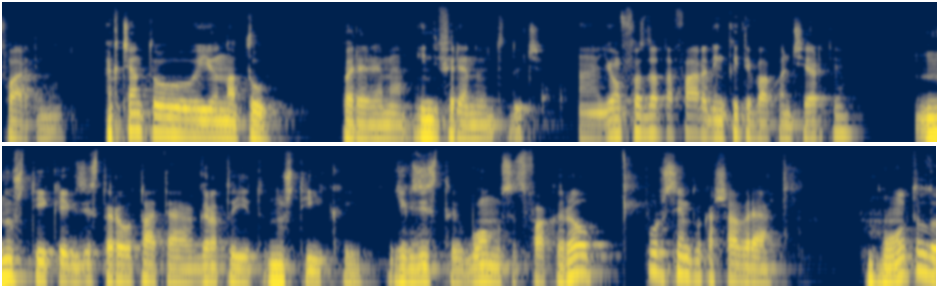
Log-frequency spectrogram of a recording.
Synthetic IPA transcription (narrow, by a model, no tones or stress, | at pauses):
foart̪e̞mṵlt̪ | akt͡ʃe̞nt̪ujeunat̪u | pəɾeɾeameaḭnd̪ife̞ɾend̪ont̪ed̪ut͡ʃe̥ | jewamfos̬t̪d̪at̪afaɾəd̪inkɨt̪e̞vako̞nt͡ʃe̞rt̪e̞ | nuʃt̪ijkəe̞ɡzist̪əɾəut̪at̪eaɡɾat̪uit̪ənuʃt̪ijkʰə̰eɡzist̪əomusə̥sfakəɾəwpursimplukəaʃavɾea | mult̪əlu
